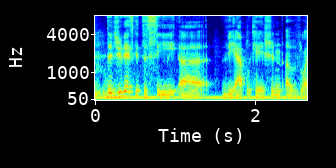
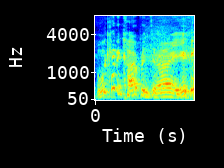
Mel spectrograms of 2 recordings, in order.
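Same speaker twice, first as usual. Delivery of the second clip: laughing disbelief; 6 semitones higher, 4 dB louder than usual. Retold or imitated. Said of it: "I was like".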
